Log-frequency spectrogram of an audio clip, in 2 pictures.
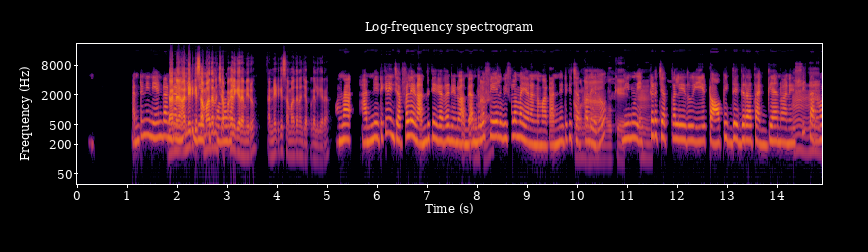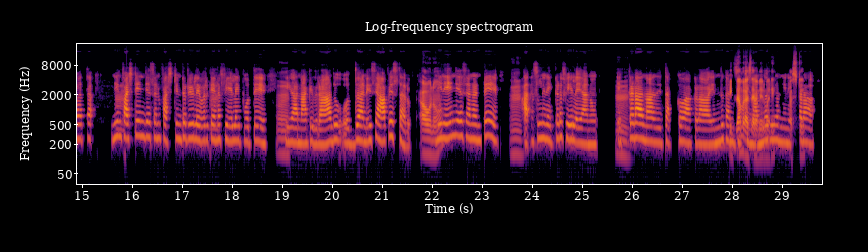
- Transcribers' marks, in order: other background noise; in English: "బీటెక్"; in English: "ఫెయిల్"; in English: "టాపిక్"; in English: "ఫస్ట్ ఇంటర్వ్యూలో"; in English: "ఎగ్జామ్"; in English: "ఫస్ట్?"
- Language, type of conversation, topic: Telugu, podcast, జీవితంలోని అవరోధాలను మీరు అవకాశాలుగా ఎలా చూస్తారు?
